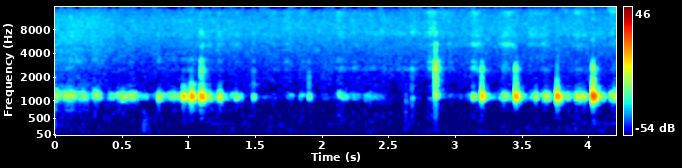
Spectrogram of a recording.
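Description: A small, hollow, green wooden frog guiro is scraped with its wooden stick, giving rapid, dry clicking rasps with a narrow mid-pitched tone around 1.2 kHz. The rasps pause briefly, then return in sharper, louder clicks as the frog is handled by hand at the end.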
